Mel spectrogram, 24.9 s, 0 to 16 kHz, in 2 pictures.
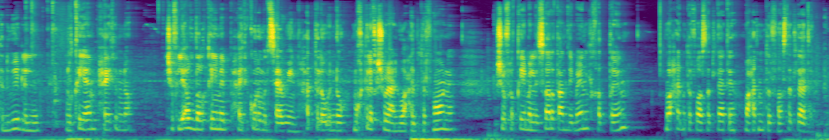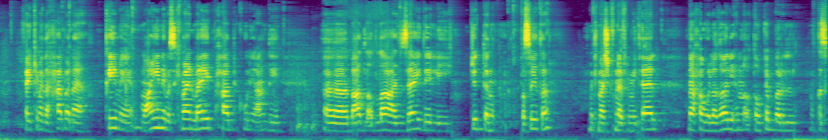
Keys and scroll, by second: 7.3 m, 12.2 m.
